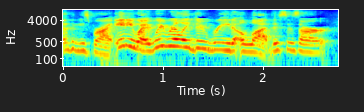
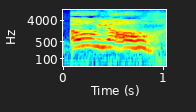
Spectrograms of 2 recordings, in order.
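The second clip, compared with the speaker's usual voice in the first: normal talking voice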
